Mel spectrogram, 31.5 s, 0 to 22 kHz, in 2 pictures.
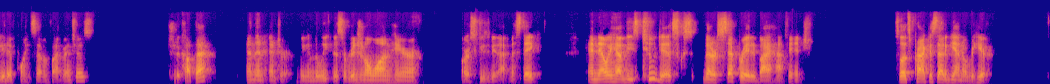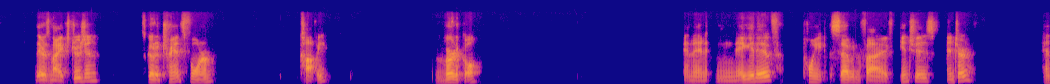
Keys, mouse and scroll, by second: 0.2 click, 0.4-1.7 typing, 1.7 click, 1.8 Return, 3.3 Return, 5.3 click, 5.9-7.0 typing, 7.8 scroll, 8.1 middle click, 10.4 right click, 10.4 scroll, 12.3-12.8 scroll, 13.3-13.7 scroll, 14.4 click, 15.9 click, 18.1 click, 20.7 click, 22.7 click, 25.2 F15, 25.2 double click, 27.3-29.8 typing, 30.0 Return.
